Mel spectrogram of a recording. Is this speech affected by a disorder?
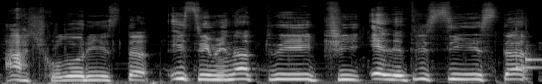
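Yes: cerebral palsy.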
